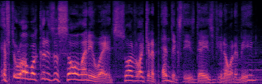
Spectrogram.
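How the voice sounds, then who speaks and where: A man's voice: sits high, lively intonation, racing, gravelly, exaggerated voice. An older man acting in a radio drama as a sly, gleeful devil posing as a crazy old man, with a wheedling, mock-polite manner. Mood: sly persuasion. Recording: music under the voice.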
